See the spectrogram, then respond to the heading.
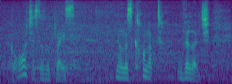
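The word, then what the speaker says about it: Connaught: This gorgeous little place known as Kuck Village. Now, Kuct is spelled C O N A U G H T. It's actually in Irish. It's one of the provinces of Ireland.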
